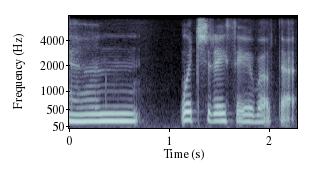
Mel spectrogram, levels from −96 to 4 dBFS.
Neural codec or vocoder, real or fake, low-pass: none; real; 7.2 kHz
